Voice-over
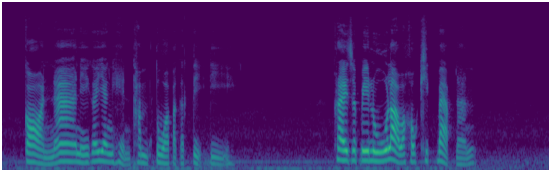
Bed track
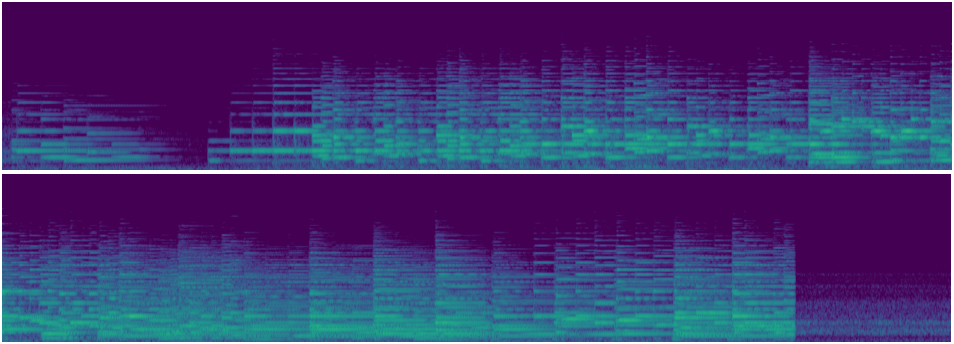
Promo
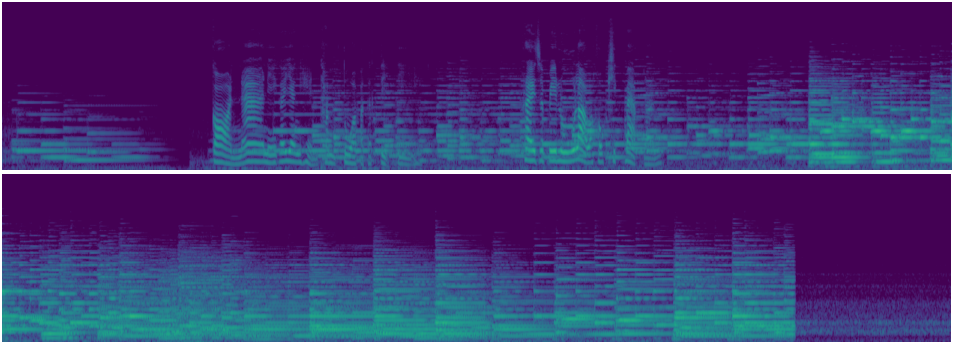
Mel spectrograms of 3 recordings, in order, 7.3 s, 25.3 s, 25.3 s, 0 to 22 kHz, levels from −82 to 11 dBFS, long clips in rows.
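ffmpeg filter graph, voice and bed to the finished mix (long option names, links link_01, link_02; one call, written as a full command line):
ffmpeg -i stem1.wav -i stem2.wav -filter_complex "[0:a]adelay=2500,volume=-5dB[link_01];[1:a]volume=7.5dB,afade=type=out:start_time=2.02:duration=0.4:silence=0.375837,afade=type=in:start_time=9.32:duration=1.49:silence=0.266073[link_02];[link_01][link_02]amix=inputs=2:normalize=0" out.wav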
